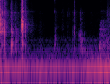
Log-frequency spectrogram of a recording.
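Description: Plastic coin capsules and tubes clicking and knocking together as a hand rummages through a storage case: a few sharp clicks in the first half second, then only faint handling over a low steady hum.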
